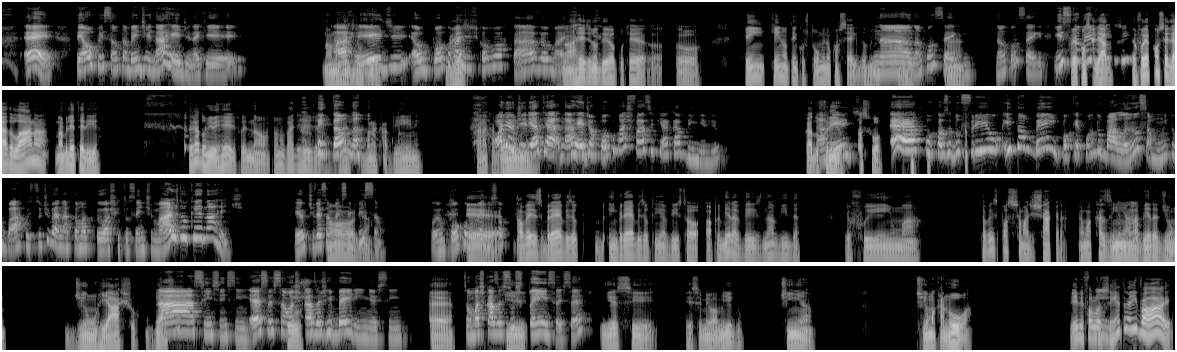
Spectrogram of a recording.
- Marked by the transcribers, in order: laugh; laughing while speaking: "Então, não"; laugh
- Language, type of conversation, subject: Portuguese, podcast, Como vocês ensinam as crianças sobre as tradições?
